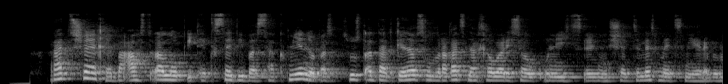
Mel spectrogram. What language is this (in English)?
Georgian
